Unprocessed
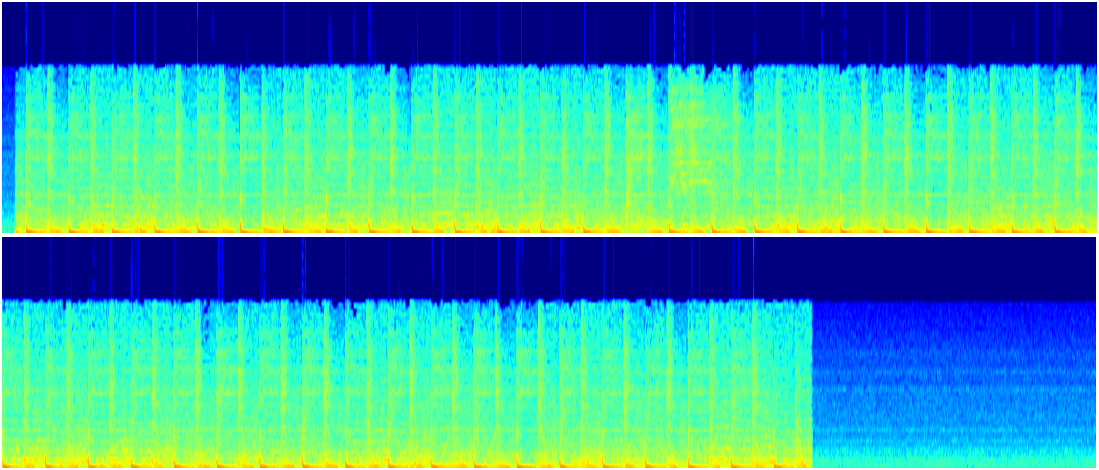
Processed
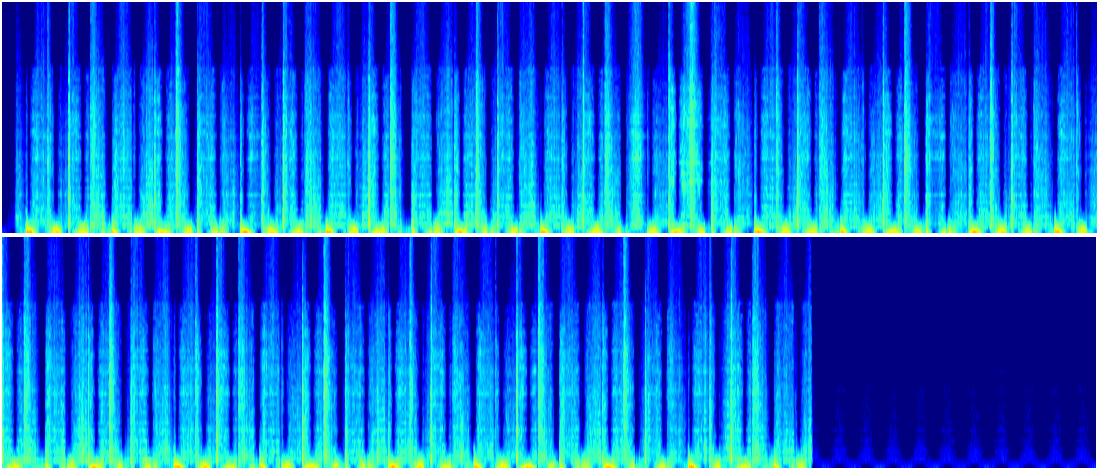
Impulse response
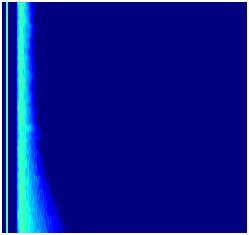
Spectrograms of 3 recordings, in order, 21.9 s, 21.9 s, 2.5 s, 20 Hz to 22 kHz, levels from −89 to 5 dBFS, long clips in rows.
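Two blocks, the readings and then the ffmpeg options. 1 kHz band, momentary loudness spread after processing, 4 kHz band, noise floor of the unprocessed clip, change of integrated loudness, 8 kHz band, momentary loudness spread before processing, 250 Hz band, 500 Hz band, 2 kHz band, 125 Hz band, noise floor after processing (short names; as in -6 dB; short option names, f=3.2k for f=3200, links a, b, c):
-14.0 dB, 6 LU, -14.0 dB, -46 dBFS, -11.0 dB, -14.0 dB, 1 LU, -9.0 dB, -10.5 dB, -15.0 dB, -10.0 dB, -75 dBFS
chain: -filter_complex "[0:a]acrossover=split=720[a][b];[a]aeval=exprs='val(0)*(1-1/2+1/2*cos(2*PI*3.7*n/s))':c=same[c];[b]aeval=exprs='val(0)*(1-1/2-1/2*cos(2*PI*3.7*n/s))':c=same[d];[c][d]amix=inputs=2:normalize=0,asoftclip=type=tanh:threshold=-14dB,aeval=exprs='0.178*(cos(1*acos(clip(val(0)/0.178,-1,1)))-cos(1*PI/2))+0.0562*(cos(3*acos(clip(val(0)/0.178,-1,1)))-cos(3*PI/2))':c=same,volume=2dB"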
